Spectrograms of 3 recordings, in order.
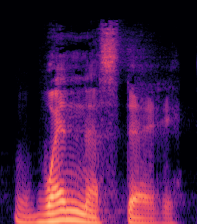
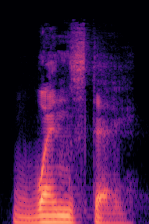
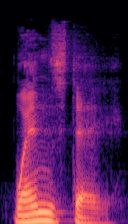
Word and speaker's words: Wednesday: it as it's spelled, Wednesday. However, in natural American English, it's pronounced with 2 syllables, Wednesday. Let's break it down. Wens sounds like wens as in lens. Day as in day. Combine them. Wednesday.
